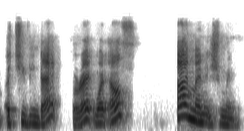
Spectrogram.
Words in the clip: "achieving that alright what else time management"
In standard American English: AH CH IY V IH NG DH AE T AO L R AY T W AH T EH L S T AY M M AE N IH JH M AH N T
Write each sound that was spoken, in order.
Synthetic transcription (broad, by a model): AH CH IY V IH NG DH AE T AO R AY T W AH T EH L S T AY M M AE N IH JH M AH N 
